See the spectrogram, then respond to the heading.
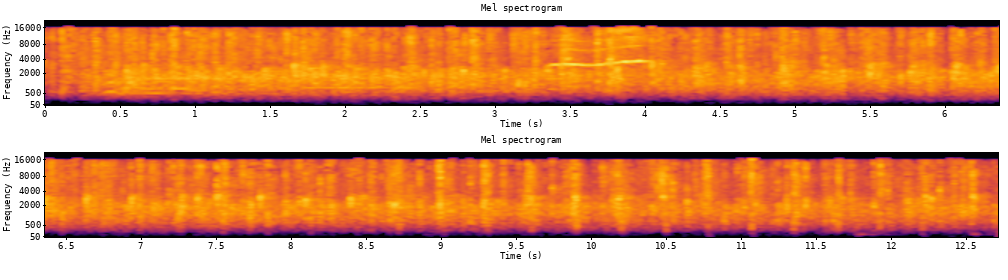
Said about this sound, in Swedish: Och här för att göra det är dess programledare Ann Heberlein. Stor applåd!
